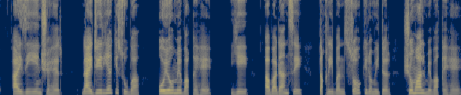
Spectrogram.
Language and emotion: Urdu, neutral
